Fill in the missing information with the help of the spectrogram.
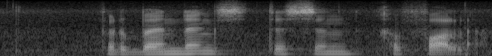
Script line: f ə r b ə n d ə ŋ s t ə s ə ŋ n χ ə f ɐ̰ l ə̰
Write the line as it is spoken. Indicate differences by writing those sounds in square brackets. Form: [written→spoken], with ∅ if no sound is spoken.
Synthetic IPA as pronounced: f ə r b ə n d ə ŋ s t ə s ə [ŋ→∅] n χ ə f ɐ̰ l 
